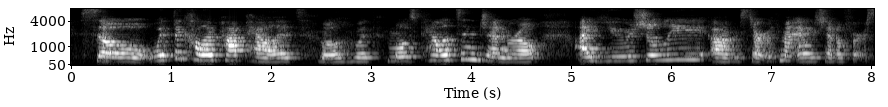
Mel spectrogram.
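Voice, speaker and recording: A woman with an American accent speaks at a fairly high pitch and a moderate pace, barely pausing. Her pitch varies in an ordinary way while her loudness swings widely. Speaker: beauty vlogger. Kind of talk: casual get-ready-with-me makeup tutorial. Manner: casual, hesitant with fillers.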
